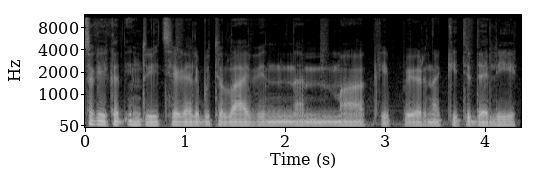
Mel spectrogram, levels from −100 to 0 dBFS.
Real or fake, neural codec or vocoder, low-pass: real; none; 10.8 kHz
